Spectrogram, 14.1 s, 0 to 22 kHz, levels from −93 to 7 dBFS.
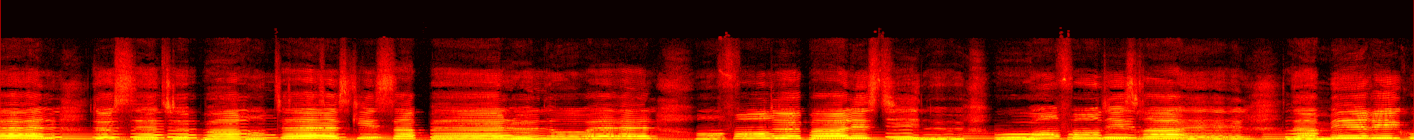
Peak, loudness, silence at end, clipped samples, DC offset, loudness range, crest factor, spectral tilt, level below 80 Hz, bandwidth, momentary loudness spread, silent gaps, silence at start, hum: -8 dBFS; -23 LUFS; 0 s; under 0.1%; under 0.1%; 2 LU; 14 dB; -5 dB/octave; -48 dBFS; 15 kHz; 10 LU; none; 0 s; none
